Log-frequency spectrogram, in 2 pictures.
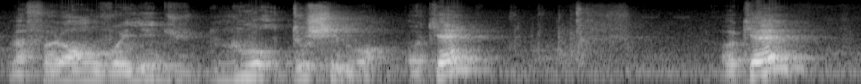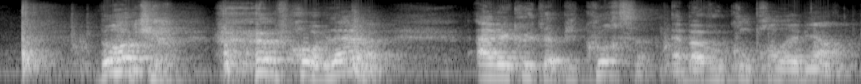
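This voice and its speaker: A man's voice: on the high side, sing-song, a little slow, long pauses, background noise. A man explaining a training method to his viewers in a casual way, with lots of fillers and restarts, a little tired. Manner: hesitant, many fillers and restarts, addresses viewers as friends. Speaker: fitness coach. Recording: echoey room, from a distance.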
